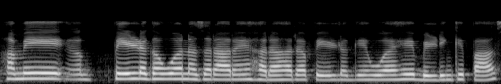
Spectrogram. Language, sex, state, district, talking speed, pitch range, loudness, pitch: Hindi, female, Madhya Pradesh, Bhopal, 215 wpm, 215-255 Hz, -13 LUFS, 230 Hz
